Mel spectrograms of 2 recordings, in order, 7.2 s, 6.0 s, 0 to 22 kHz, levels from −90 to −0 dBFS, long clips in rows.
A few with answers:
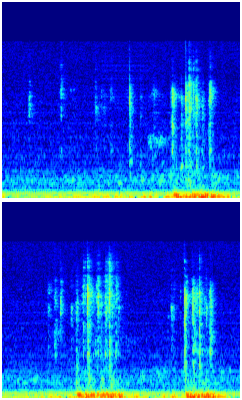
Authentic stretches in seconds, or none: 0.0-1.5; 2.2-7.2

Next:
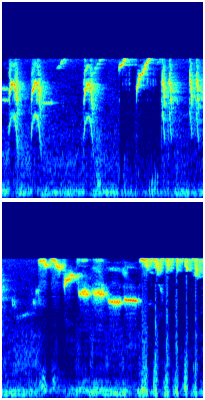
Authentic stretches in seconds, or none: 0.5-3.2; 5.1-6.0

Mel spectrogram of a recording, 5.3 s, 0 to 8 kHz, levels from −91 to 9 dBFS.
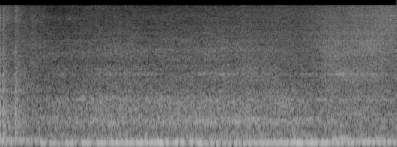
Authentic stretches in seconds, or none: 0.0-3.2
